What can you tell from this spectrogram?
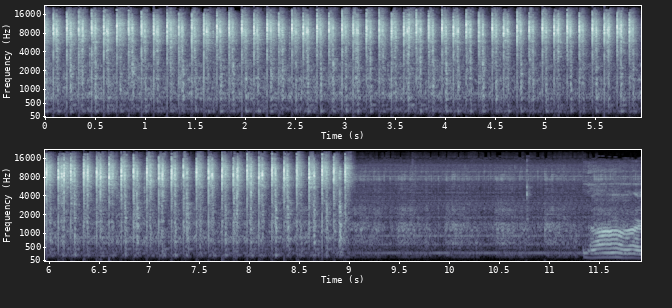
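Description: Steady fast scraping strokes, about four per second, light and thin with no bite; blades are rubbing the plastic instead of shaving it.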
